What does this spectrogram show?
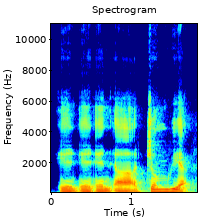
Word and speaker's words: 正月: So, one thing I want to point out here is that the first character here in 正月, that is technically pronounced with the level tone in Mandarin as the first tone, as opposed to more common pronunciation with 正, 我正在吃饭, 我正在做功课.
